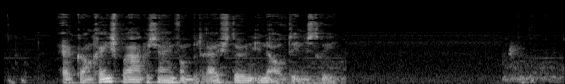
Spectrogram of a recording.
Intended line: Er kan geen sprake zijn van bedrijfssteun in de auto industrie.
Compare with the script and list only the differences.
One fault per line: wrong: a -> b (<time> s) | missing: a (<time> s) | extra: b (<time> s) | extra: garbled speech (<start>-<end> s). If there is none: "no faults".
no faults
